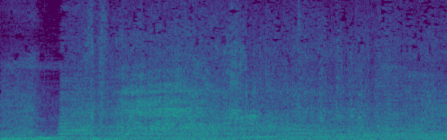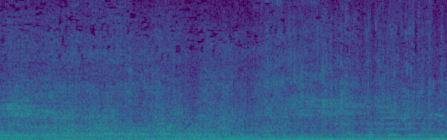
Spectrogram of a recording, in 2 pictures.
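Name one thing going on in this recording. Eerie game music and rumbling drone play throughout.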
